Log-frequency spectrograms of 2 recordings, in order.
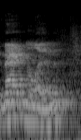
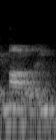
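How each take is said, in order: First: The name is pronounced as it is spelled. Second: The name is pronounced the traditional British way. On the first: "If you saw it spelled, you would pronounce it" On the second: "proper and snooty and British about it"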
